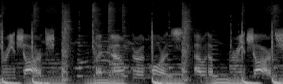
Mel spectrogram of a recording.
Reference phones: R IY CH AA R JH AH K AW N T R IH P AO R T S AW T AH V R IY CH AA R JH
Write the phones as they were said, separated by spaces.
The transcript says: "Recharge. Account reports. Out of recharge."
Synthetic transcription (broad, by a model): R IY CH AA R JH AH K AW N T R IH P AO R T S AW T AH W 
